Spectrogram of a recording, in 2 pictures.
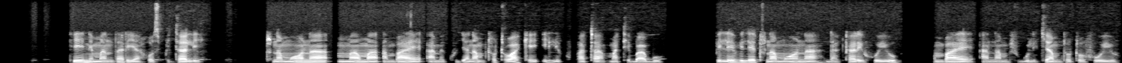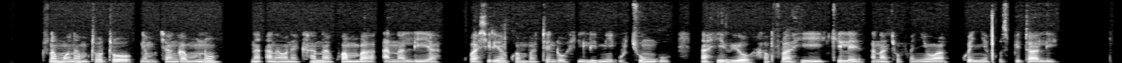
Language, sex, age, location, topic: Swahili, male, 18-24, Nakuru, health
